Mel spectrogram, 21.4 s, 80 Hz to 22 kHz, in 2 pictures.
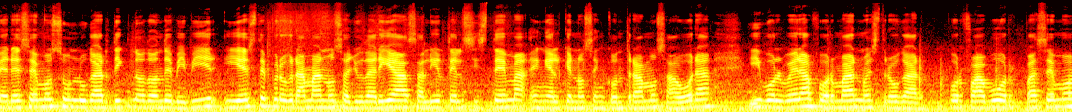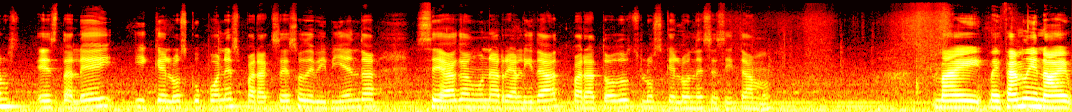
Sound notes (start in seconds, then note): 1.1 speaking spanish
